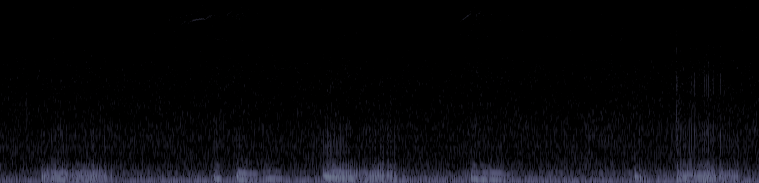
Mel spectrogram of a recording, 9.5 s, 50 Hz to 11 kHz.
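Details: Sleeping cat dreaming and snoring: soft, low rumbling snores rising and fading with each breath, roughly 35–40 breaths a minute.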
